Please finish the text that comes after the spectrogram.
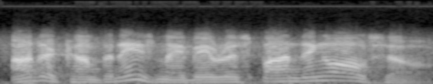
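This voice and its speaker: A man's voice: mid-range voice, very animated, fast talker, a little hiss or hum. Muffled old 1940s training film narrator, American man. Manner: emphatic, instructive, addressing the listener directly.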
